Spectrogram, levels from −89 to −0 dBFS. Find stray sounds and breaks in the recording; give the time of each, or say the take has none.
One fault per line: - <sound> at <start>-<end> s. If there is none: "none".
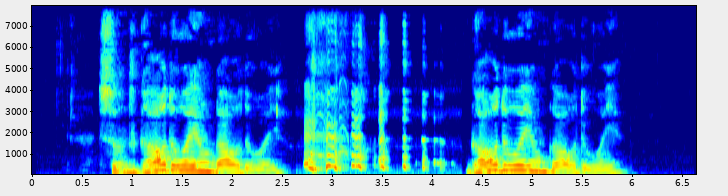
- laugh at 2.7-4.3 s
